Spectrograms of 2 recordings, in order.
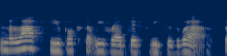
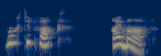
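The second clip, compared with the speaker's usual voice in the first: higher, louder panicked fox; scared fox; 11 semitones higher, 9 dB louder, slower than usual. Acted. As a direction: yelp in mock fright.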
